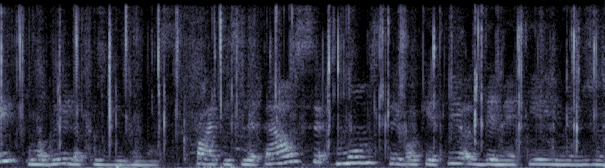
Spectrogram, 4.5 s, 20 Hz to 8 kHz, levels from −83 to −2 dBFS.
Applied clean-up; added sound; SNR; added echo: none; Wind instrument, woodwind instrument; 6 dB; reverberation time 0.2 s.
